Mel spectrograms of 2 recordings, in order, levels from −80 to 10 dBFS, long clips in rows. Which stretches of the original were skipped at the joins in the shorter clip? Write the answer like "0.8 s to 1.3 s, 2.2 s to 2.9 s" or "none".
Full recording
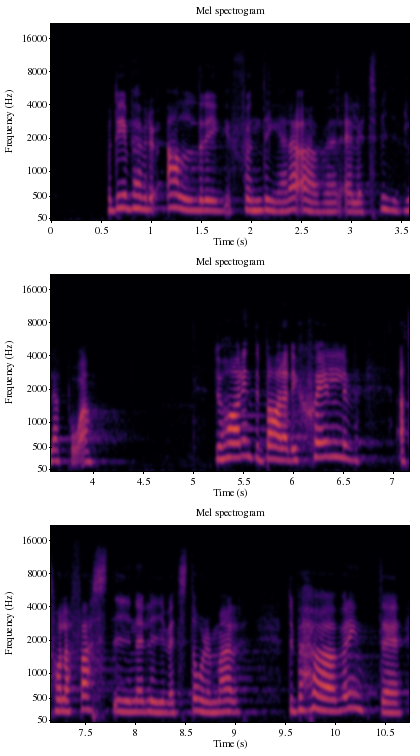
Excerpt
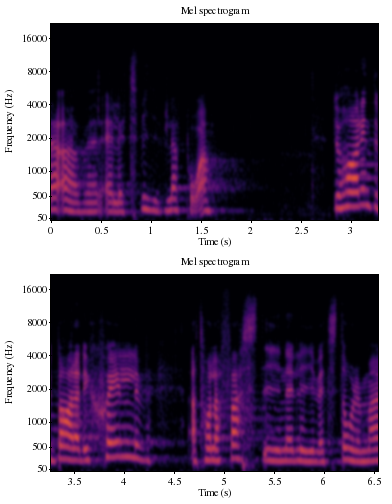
none

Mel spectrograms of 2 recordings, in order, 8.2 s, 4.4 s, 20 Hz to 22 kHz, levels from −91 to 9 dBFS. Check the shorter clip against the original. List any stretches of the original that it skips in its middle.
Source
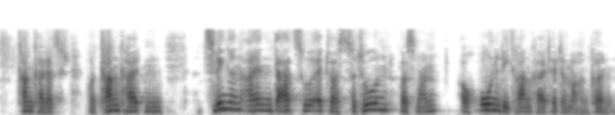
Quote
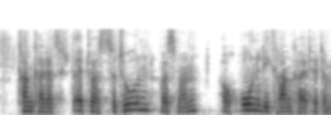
1.0 s to 4.2 s

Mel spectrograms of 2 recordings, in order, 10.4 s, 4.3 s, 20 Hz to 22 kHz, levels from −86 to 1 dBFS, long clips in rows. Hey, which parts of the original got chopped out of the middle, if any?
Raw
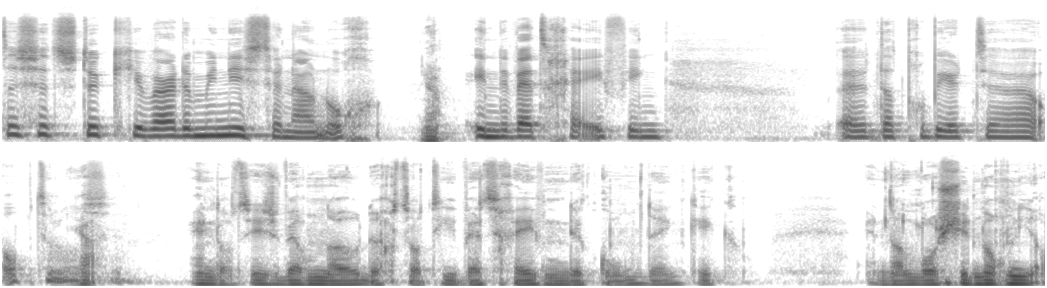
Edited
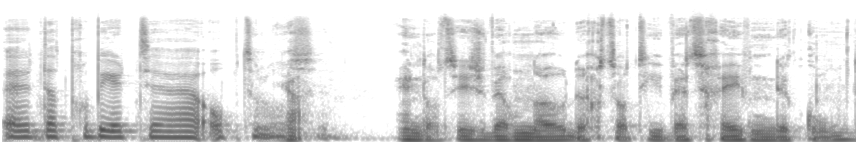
none

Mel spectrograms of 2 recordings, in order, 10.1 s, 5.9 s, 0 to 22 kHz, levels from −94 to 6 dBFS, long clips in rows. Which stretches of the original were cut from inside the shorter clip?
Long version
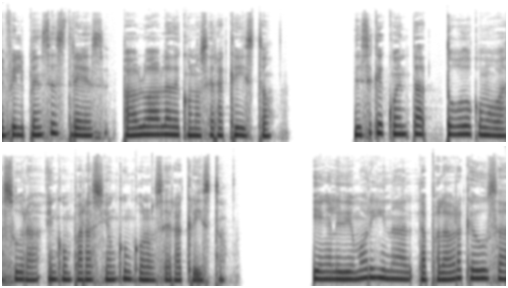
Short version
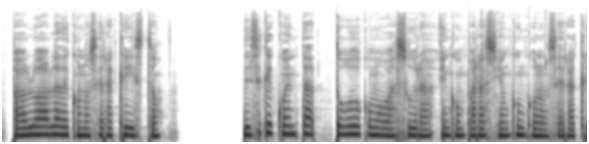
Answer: none

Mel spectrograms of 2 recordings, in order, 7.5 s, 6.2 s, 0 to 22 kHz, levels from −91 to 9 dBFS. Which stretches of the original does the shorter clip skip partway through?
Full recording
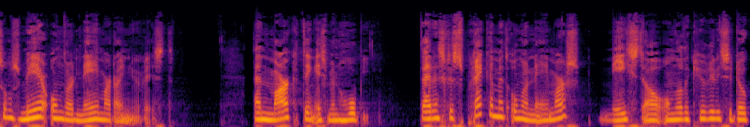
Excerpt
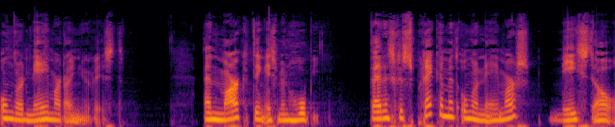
none

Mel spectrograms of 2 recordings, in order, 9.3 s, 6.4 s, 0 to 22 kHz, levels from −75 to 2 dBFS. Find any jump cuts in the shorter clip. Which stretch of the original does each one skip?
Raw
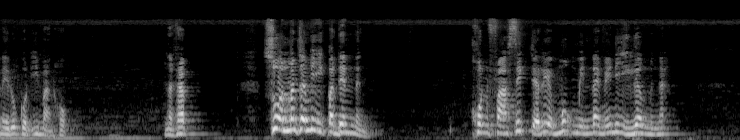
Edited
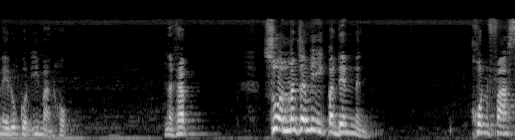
none

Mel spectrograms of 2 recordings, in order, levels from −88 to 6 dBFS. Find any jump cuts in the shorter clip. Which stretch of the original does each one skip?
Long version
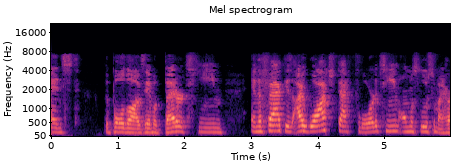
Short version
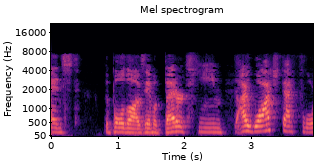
2.8 s to 3.6 s

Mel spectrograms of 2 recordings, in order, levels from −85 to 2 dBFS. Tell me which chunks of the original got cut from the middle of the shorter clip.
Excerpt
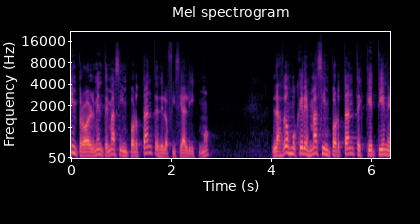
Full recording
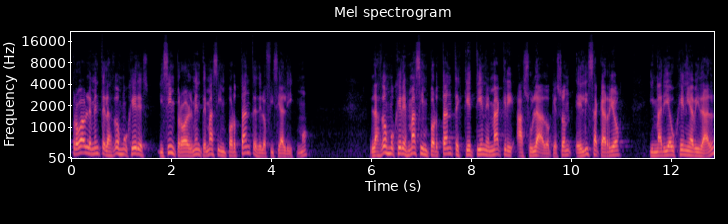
none

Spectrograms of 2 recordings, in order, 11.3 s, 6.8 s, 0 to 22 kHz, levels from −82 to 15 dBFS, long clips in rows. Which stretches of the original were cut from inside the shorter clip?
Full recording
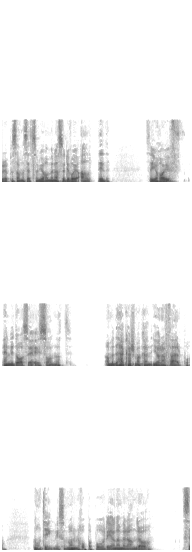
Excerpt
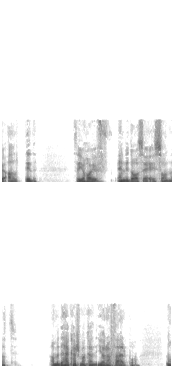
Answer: none

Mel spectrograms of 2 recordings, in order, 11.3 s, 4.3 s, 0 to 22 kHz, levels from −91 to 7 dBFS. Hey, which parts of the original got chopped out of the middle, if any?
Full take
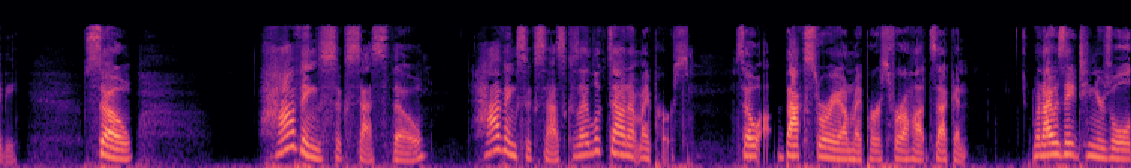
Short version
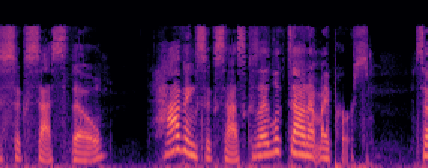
none

